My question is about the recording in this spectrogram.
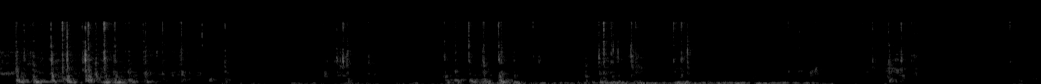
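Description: Typing on a computer keyboard: bursts of key clicks separated by short pauses, a long run at first, then shorter groups, stopping about nine seconds in.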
